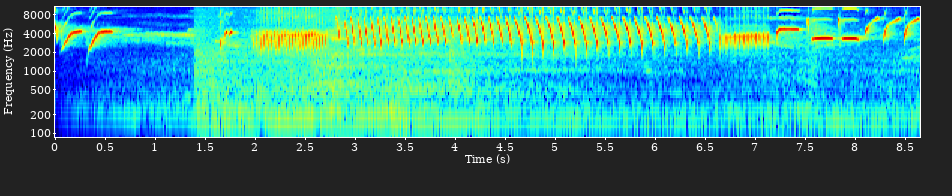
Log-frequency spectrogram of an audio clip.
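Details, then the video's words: Canary song: a few high upswept whistled notes, then a buzzy rattle and a long fast trill of rapid repeated notes, a short buzz, and bright chirping notes at the end. "The Lazy Canary Sounds Immediately After Hearing the Sound of the Canary This One || Voice of Canary"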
